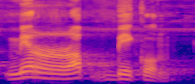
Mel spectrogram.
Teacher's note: sembunyikanlah sifat takrirnya pada huruf ra ketika ia ditasydidkan · Jadi dimaksud karrironnah ini artinya melebur ke huruf tanpa mendengung. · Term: idgham bila gunnah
